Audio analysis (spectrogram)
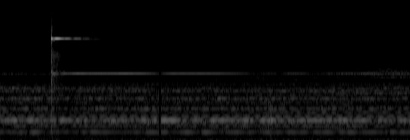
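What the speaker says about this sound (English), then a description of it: "I've got some nice meditation chimes here." Meditation chimes give a single bright strike near the start, its clear tone ringing on and slowly fading over a steady humming drone, with a faint second touch later.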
